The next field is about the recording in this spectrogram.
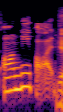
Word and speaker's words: Omnipod: But then I look at it and I'm like, no, it's got an I. It's spelled with an I. So it's Omnipod.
